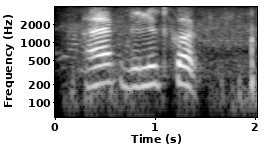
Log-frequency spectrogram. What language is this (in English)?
Marathi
